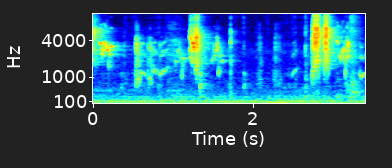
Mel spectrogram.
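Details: Budgerigar chatter intended to stimulate mating: soft twittering with two loud harsh squawks about a second and a half apart.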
